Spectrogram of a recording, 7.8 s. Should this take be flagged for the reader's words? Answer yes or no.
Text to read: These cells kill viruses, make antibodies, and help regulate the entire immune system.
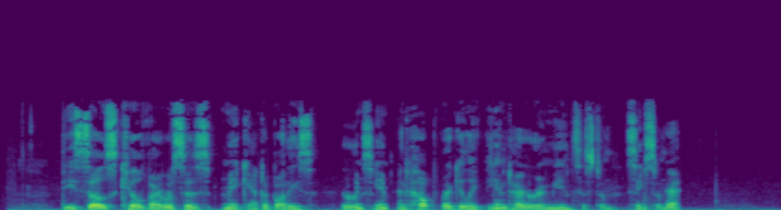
yes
